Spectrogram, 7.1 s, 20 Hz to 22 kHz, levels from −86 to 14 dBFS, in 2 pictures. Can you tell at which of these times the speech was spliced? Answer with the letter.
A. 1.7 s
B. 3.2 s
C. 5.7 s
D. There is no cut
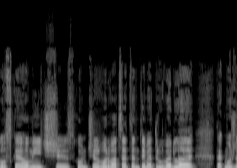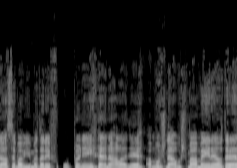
C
